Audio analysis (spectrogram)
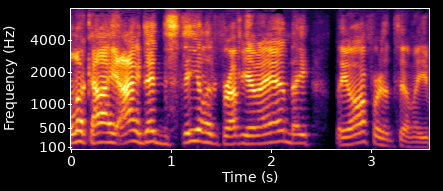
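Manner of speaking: high, pleading protest; defensive protest. Retold or imitated. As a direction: insist you didn't steal the part. Defending himself to his friend.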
